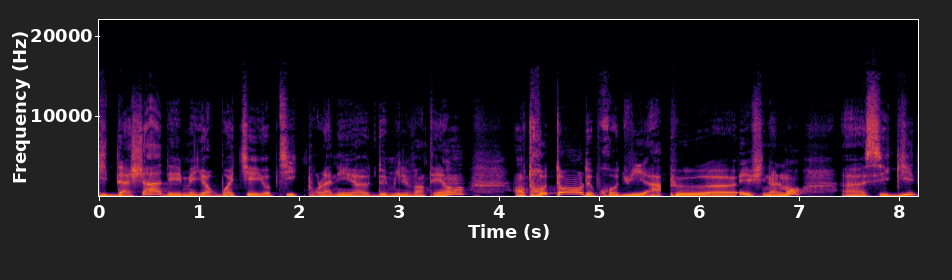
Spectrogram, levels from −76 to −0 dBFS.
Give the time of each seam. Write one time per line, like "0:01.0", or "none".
0:02.0
0:04.8
0:05.6
0:06.4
